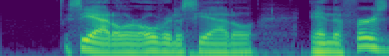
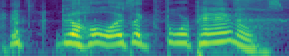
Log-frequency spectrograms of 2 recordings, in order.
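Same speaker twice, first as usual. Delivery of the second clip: incredulous, raised voice about the wrecked rental car; outraged retelling; 8 semitones higher, 8 dB louder than usual. Real, not acted. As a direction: let the damage shock you all over again.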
